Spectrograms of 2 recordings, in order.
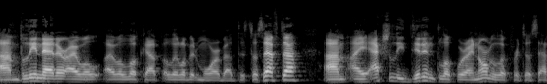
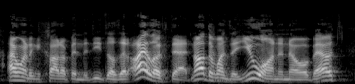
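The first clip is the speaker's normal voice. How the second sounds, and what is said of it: Sarcastic tone. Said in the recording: “can hear the sarcasm in my voice.”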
